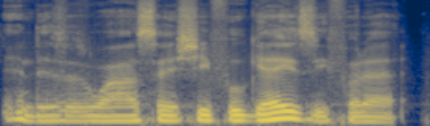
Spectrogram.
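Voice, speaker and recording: A man's voice: low-pitched, fast, darkish tone, no echo. A man hosting a live stream, giving commentary and arguing with a caller in a blunt, insistent way that repeats points. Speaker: livestream host.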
